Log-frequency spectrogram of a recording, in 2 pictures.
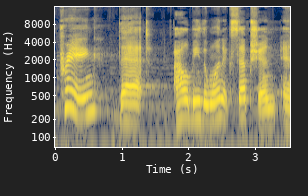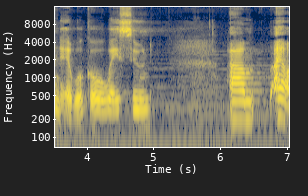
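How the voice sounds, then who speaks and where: A woman with a gravelly whiskey voice, hoarse from a cold, leaving an informal prayer message as a caller. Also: on the low side, a little mellow. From Canada. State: has a lingering cold.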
